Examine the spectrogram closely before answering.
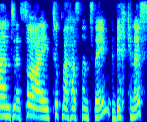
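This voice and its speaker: A woman with a Spanish accent. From Spain. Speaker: social services director. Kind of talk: podcast interview. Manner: halting.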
